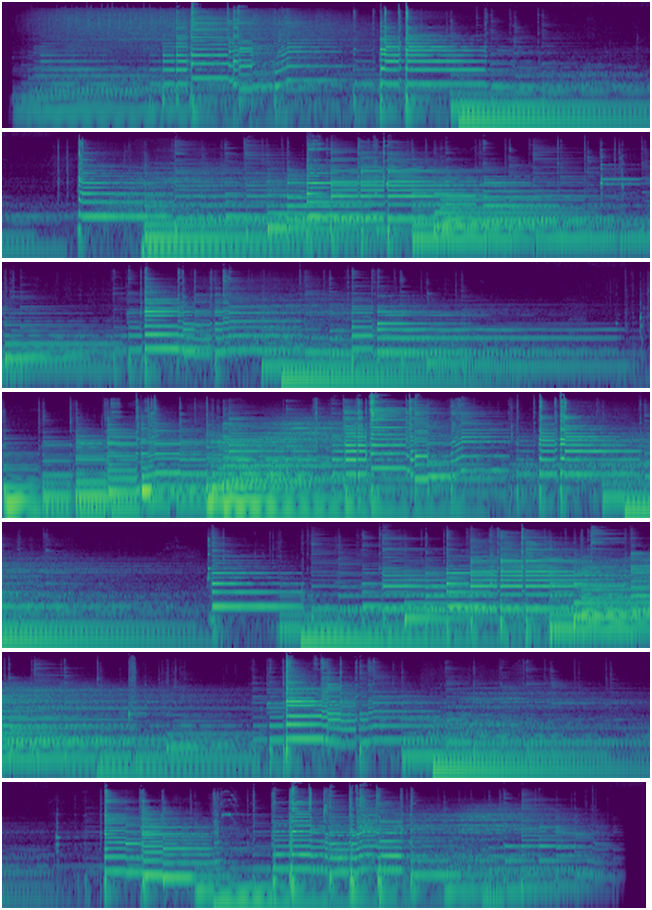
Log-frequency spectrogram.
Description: Studiorecording
Guitar
Drums
Bass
